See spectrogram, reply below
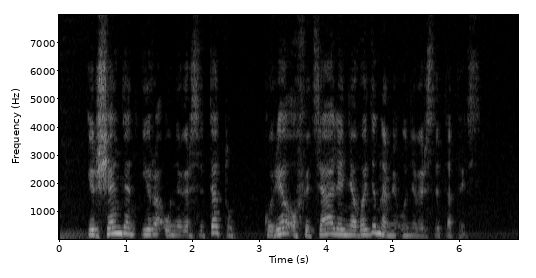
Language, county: Lithuanian, Kaunas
